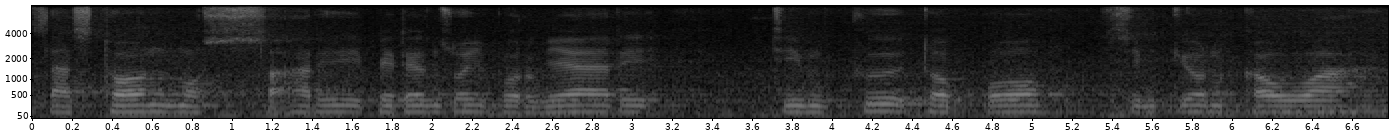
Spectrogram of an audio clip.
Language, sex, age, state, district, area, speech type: Bodo, male, 30-45, Assam, Chirang, rural, spontaneous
